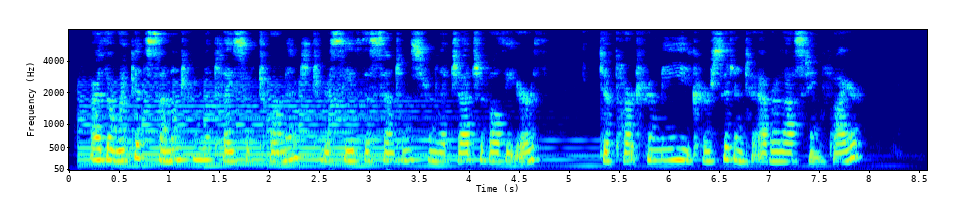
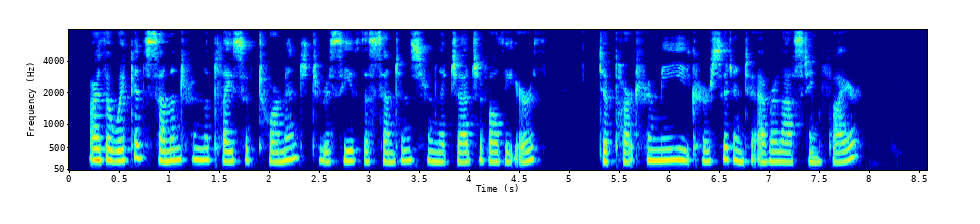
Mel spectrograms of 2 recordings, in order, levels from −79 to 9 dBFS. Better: second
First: background sound (Electric guitar); 12 dB below the speech // room echo; dies away in 0.1 s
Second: none

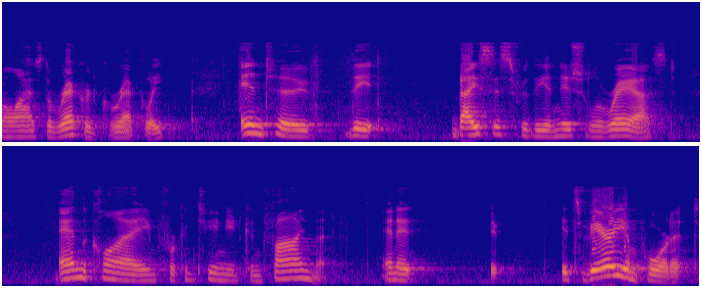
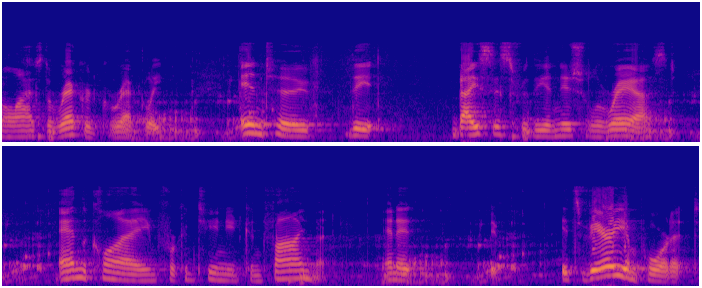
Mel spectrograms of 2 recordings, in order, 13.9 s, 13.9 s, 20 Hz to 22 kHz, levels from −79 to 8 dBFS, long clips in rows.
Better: first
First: none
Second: background sound (Sink (filling or washing)); 16 dB below the speech

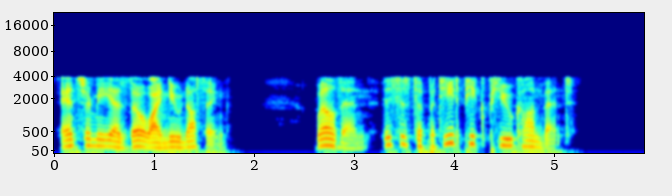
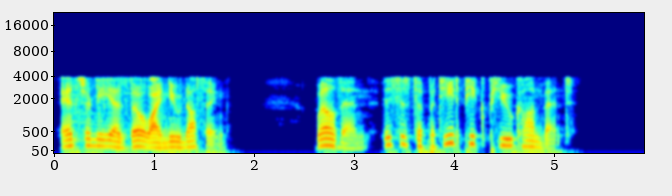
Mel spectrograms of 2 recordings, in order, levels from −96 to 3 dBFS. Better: first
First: none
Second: noise reduction (neural separator model SepFormer DNS4)

